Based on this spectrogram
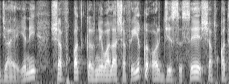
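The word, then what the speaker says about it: शफ़ाक: इसके बाद शफाक देखिए मैं सफाक नहीं कह रहा हूं। उच्चारण का खास ख्याल रखिए। सफाक दूसरा शब्द है।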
